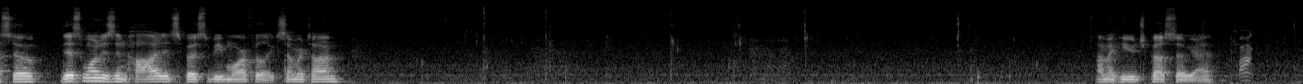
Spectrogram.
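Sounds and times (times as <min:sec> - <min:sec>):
wet chewing mouth clicks: 0:03.9 - 0:08.5, 0:09.2 - 0:11.0.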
